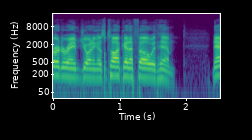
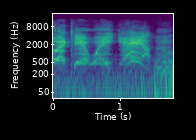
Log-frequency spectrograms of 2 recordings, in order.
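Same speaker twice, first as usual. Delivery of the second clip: very high, soft falsetto squeal; giddy anticipation; 10 dB quieter, much slower than usual. Pretend. Host hearing caller already knows his Halloween pick, giddy squeal. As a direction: squeal it softly in playful excitement.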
